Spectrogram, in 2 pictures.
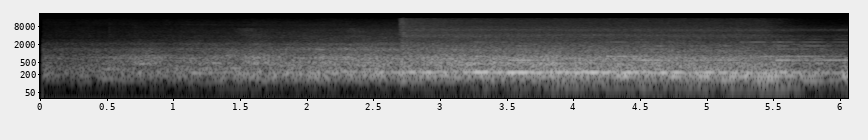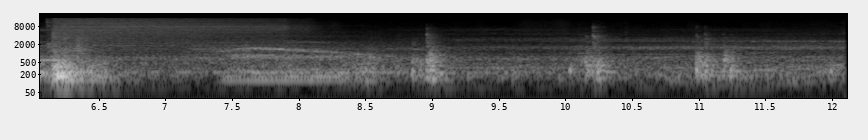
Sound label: vvvf, mitsubishi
